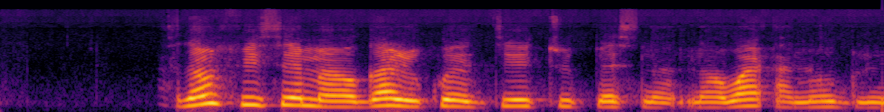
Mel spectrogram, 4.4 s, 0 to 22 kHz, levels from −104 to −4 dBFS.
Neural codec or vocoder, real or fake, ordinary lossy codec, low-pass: none; real; Opus, 16 kbps; 14.4 kHz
